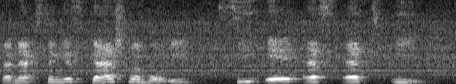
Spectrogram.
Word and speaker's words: cache: CASHE, CACHE spelling है, लेकिन पढ़ते हैं इसको CASH जैसे कैश.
